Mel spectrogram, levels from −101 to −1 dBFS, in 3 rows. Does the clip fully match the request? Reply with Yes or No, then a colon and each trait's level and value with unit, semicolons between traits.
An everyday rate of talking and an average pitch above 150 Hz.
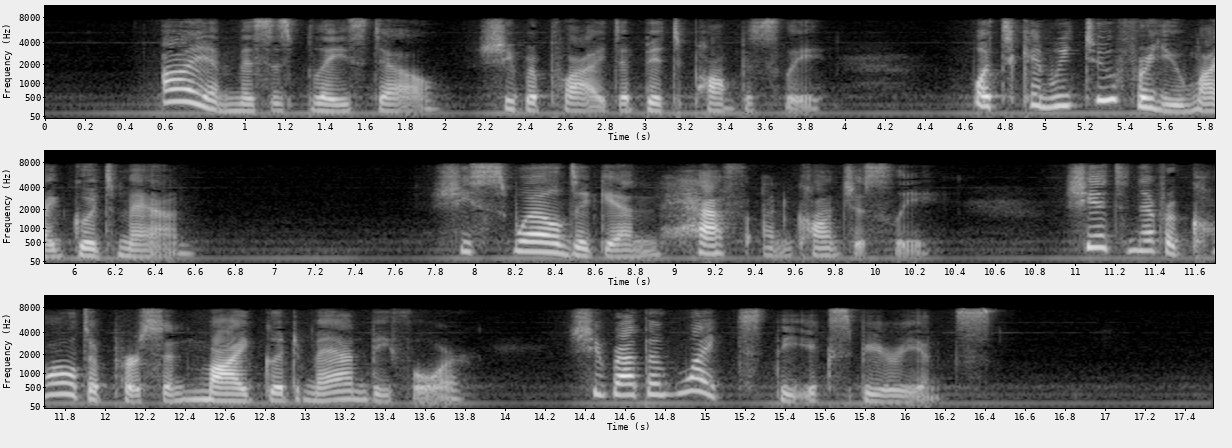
No: slow, 130 wpm; medium, 185 Hz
